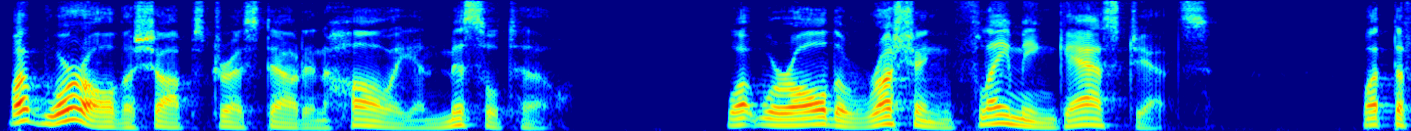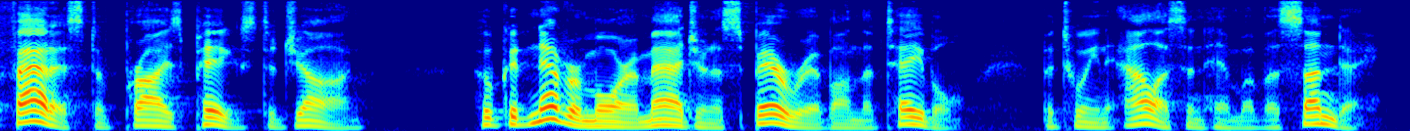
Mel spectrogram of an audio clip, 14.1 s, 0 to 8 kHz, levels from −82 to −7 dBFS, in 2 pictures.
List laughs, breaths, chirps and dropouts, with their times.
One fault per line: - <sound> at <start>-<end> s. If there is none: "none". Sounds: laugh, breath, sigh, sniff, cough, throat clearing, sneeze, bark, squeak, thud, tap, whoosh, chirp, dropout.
none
